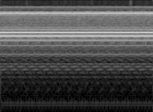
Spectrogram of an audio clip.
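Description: Very loud, distorted electronic buzzing tone, an ear-splitting meme sound effect held at one steady pitch with many shrill overtones, clipped near full volume.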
